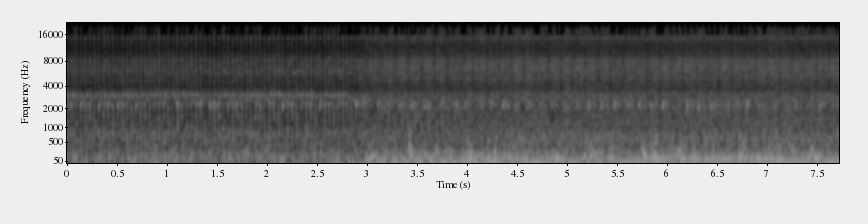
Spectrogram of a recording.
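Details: Mitsubishi Canter 4DR5 diesel after cylinder head gasket replacement (oil had been getting into the radiator, leaking valve): steady, even idle about 220 beats a minute, low rumble, no misses or knocks; healthy.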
